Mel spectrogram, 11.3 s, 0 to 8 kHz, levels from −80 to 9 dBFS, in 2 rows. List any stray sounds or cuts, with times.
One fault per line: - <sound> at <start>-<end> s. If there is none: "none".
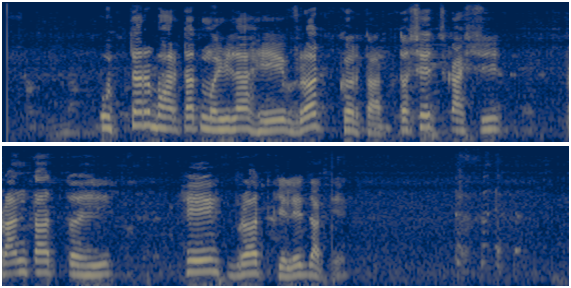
- cough at 10.2-10.9 s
